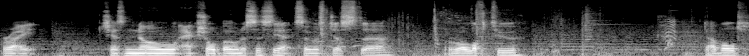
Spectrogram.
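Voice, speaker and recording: Low, gravelly man thinking aloud over a game. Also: completely flat delivery, takes it slowly, long pauses, dark tone, soft background music. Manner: thinks aloud with many ums, musing over loot and rules. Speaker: game streamer. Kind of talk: casual gameplay commentary.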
